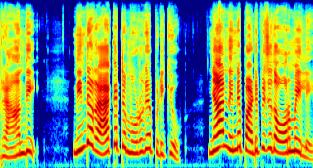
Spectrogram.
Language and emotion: Malayalam, angry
